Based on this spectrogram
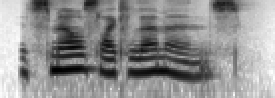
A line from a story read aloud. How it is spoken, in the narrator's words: said in a faraway voice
